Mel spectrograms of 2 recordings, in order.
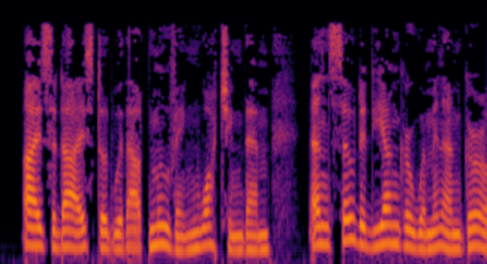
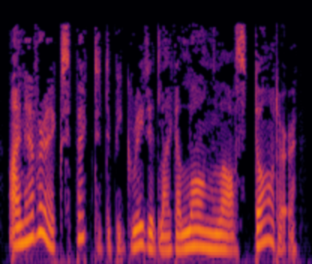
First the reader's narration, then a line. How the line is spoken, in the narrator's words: she murmured to the other woman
